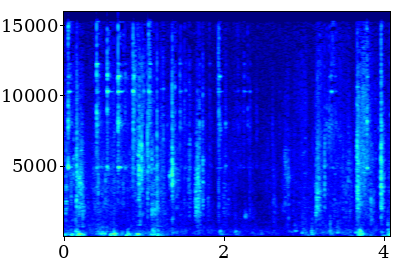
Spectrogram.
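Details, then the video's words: Pomapoo puppy, indoors, angry at a Pomeranian that plays back: quick bursts of rough, snarly growling and scuffling, several per second, with brief quiet gaps between scrappy outbursts. "Angry pomapoo puppy takes on pomeranian"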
